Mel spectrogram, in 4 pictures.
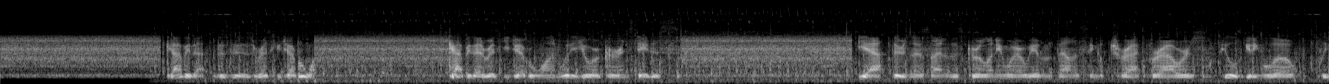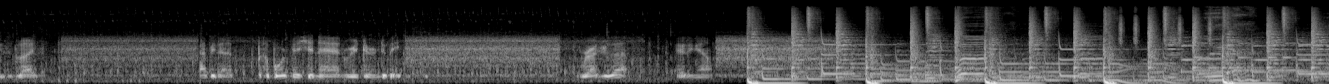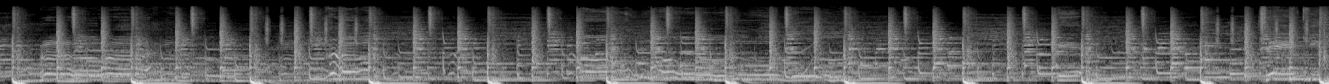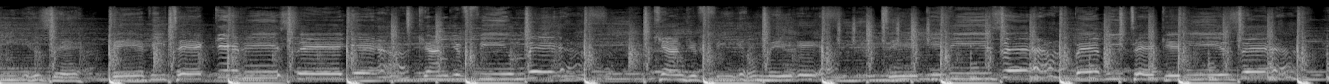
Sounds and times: Speech: 1.7 - 3.2, 4.5 - 6.8, 8.6 - 13.7, 15.3 - 17.4, 19.1 - 20.5
Music: 20.8 - 53.1.

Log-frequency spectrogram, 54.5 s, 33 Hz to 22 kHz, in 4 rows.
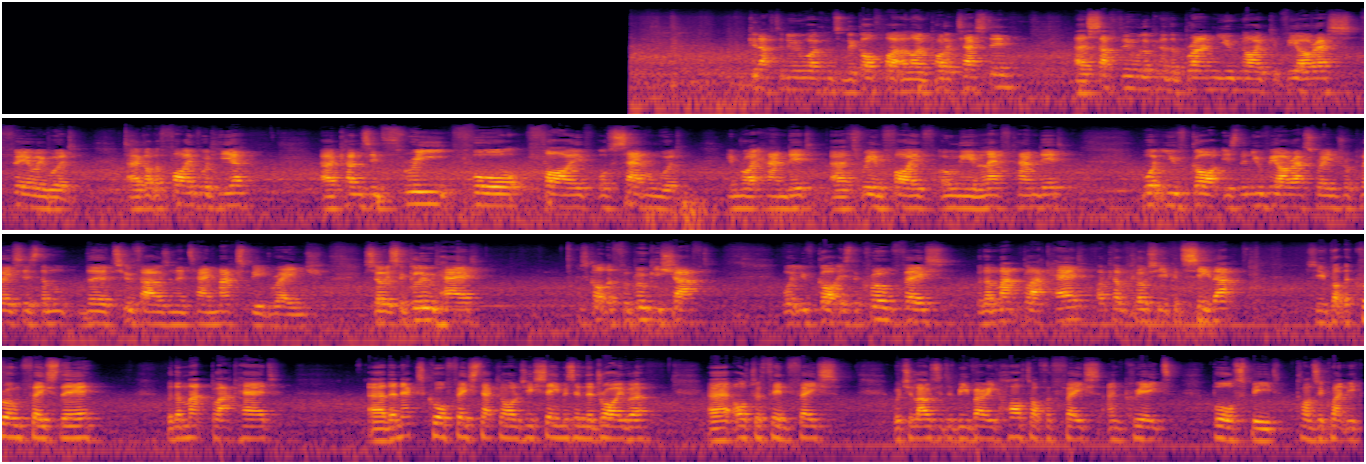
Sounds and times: Speech: 7.5 - 16.2, 16.8 - 24.4, 25.0 - 32.1, 33.0 - 34.4, 35.1 - 42.0, 42.6 - 43.8, 44.6 - 54.4.

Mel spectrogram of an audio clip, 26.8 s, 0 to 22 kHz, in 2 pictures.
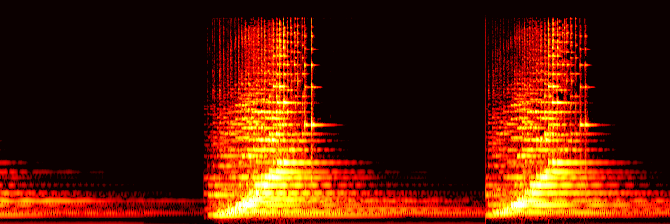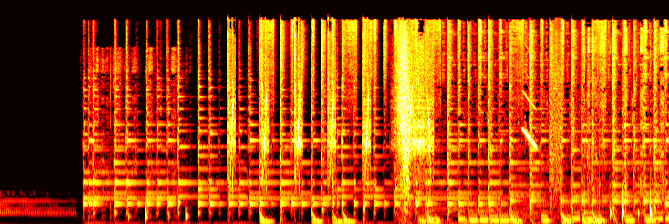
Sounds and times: Music: 0.0 - 26.7.

